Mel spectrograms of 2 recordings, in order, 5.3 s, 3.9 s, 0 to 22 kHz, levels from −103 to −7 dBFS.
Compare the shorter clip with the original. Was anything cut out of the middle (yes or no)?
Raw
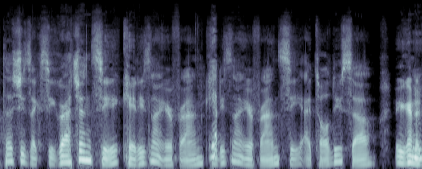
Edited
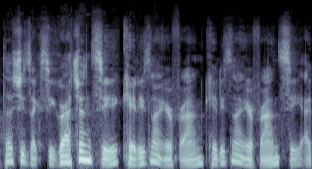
no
